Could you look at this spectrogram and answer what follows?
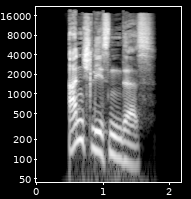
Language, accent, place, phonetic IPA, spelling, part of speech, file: German, Germany, Berlin, [ˈanˌʃliːsn̩dəs], anschließendes, adjective, De-anschließendes.ogg
- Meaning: strong/mixed nominative/accusative neuter singular of anschließend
